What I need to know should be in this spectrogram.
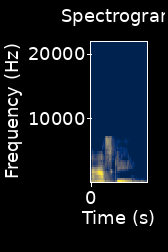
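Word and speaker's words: ASCII: a SC I I for a short or a ski is the way we pronounce it this was one of a number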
